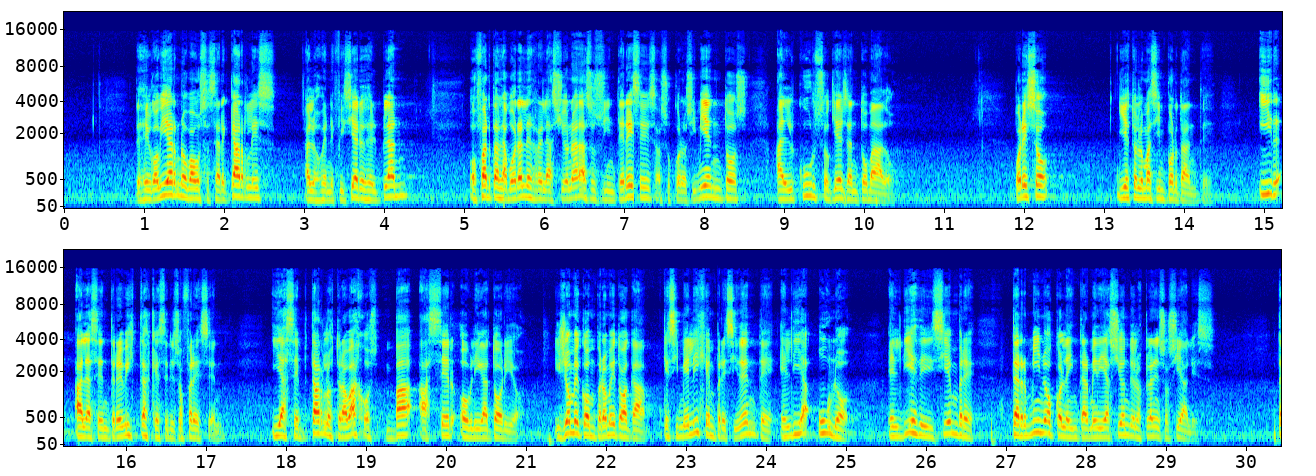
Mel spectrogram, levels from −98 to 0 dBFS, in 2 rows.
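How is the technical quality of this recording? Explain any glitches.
The recording has five brief skips. At 5.5, 7.12, 16.68, 17.7 and 22.62 s, the sound jumps ahead. The likely cause is a dropped buffer (overrun): samples were overwritten before being read. Each loss is tiny, a few hundredths of a second. At 22.62 s it is longest, nearer a tenth.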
